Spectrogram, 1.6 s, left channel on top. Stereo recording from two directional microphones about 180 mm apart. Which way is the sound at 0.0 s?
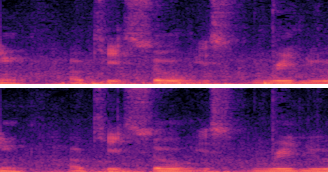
Centre (ahead or behind).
